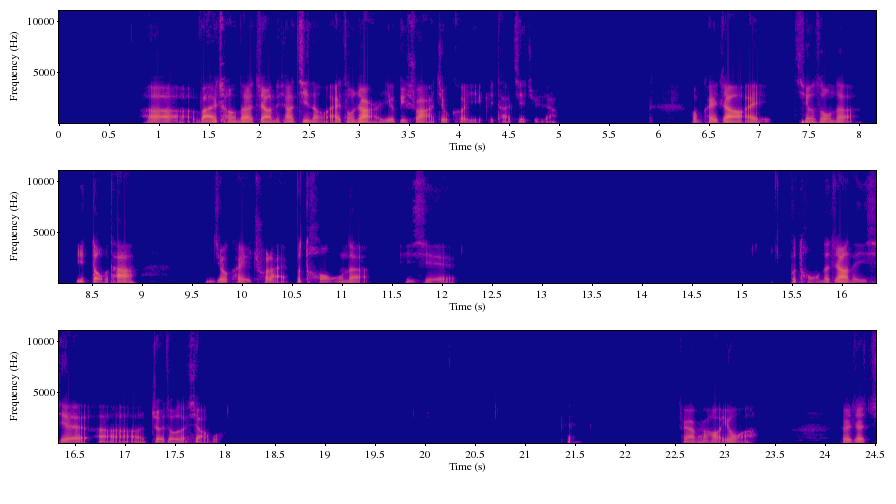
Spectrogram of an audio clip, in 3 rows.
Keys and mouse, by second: 0.6-1.7 middle drag, 1.7 ctrl+z, 2.3-3.4 drag, 3.4-4.8 middle drag, 4.8-5.9 drag, 5.9 middle click, 6.2 ctrl+z, 6.6-8.5 drag, 8.5 middle click, 8.8 ctrl+z, 9.2-12.1 drag, 12.1 ctrl+z, 12.4-13.7 drag, 13.7 middle click, 14.6 click, 15.0 middle click, 15.6 ctrl+z, 15.9 click, 16.6 middle click, 17.2 click, 18.0 middle click, 18.3 ctrl+z, 18.6 click, 19.5-21.5 middle drag, 21.5-22.7 drag, 22.7 middle click, 23.2 ctrl+z, 23.4 middle click, 23.8 click.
